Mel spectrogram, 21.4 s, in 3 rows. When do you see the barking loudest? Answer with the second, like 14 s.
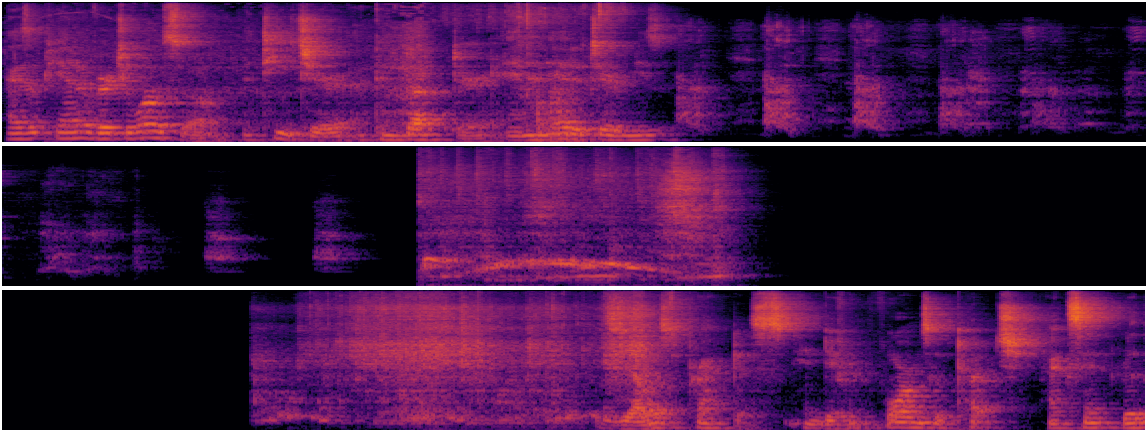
5 s.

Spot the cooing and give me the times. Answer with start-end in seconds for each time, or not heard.
2.6-3.9, 9.7-11.7, 15.8-18.4.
